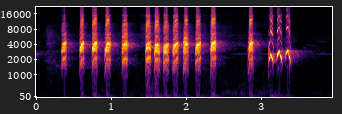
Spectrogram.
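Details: A sooty-headed bulbul sings hard at morning to provoke other bulbuls: a fast, even series of about twelve sharp, loud chips, one after another, closing with three quick, rolling, lower warbled notes.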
